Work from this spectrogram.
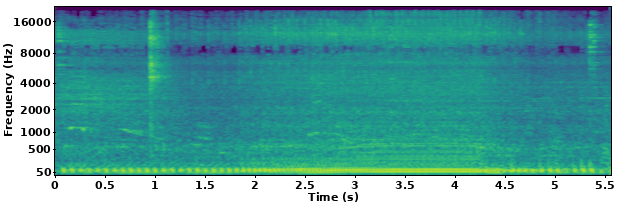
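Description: A Yamaha TMAX 500cc scooter with a charging system failure starts up without a jump start and settles into a close, steady, pulsing idle, with a brief sharp click near the start.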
